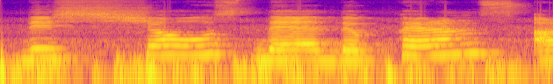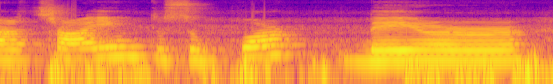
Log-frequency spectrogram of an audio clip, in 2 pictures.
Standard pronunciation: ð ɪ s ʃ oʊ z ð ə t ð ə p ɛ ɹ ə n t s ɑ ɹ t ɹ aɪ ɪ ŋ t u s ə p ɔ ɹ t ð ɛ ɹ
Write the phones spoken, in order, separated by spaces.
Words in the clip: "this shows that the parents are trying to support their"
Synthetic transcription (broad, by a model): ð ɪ s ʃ oʊ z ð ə t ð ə p ɛ ɹ ə n t s ɑ ɹ t ɹ aɪ ɪ ŋ t u s ə p ɔ ɹ t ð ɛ ɹ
